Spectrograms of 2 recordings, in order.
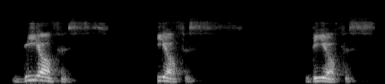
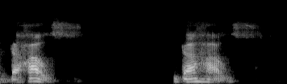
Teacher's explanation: generalmente cuando viene una palabra que comienza con sonido de vocal, como en office, que es oficina en inglés, office, ahí cambia un poquito a I, se cierra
